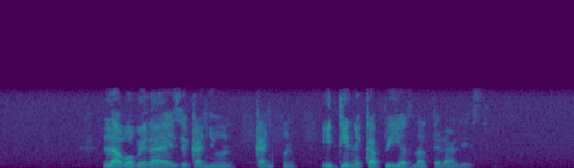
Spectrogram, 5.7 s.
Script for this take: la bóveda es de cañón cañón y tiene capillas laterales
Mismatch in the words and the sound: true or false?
true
